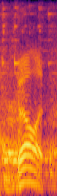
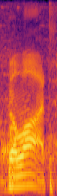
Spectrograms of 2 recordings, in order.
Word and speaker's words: Bellott: Aiden Bellett on the tackle for West Monroe. He gets in the ball game and makes it Bellott is how you pronounce that last name.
